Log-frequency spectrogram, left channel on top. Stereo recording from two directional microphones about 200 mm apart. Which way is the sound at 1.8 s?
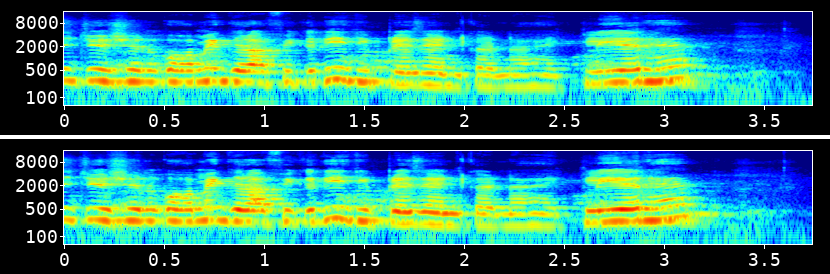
30° right (ahead or behind).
